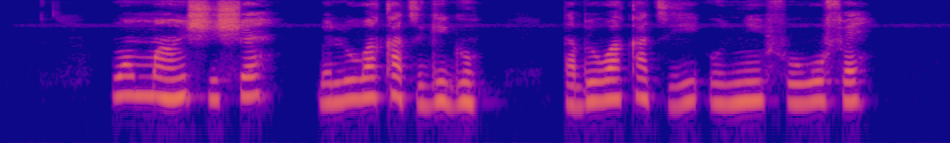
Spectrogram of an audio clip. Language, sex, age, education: Yoruba, female, 30-45, tertiary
